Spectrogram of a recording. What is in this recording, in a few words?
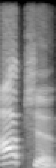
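announcer, Japanese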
